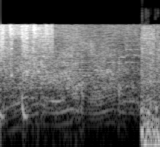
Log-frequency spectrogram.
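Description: Produced intro soundtrack: a car sound effect with tyre squeal over electronic music with a fast, punchy beat, then a sudden deep boom just before the end.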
